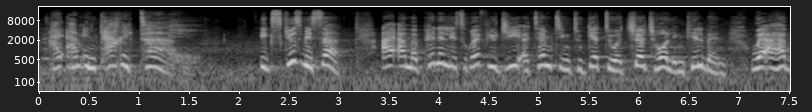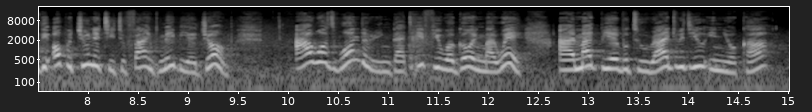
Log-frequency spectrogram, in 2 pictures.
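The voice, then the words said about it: Put-on strange foreign accent. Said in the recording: “strange accent”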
